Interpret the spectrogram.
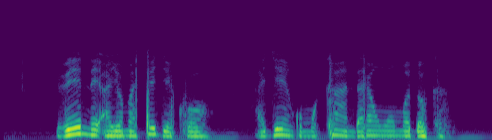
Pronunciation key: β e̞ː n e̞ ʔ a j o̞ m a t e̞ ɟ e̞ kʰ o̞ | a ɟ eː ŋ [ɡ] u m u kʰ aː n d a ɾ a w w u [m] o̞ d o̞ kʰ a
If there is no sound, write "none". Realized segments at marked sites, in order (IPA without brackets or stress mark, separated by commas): ɡ, m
